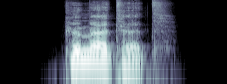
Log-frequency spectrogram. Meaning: inflection of kümmern: 1. second-person plural preterite 2. second-person plural subjunctive II
- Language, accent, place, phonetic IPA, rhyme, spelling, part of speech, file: German, Germany, Berlin, [ˈkʏmɐtət], -ʏmɐtət, kümmertet, verb, De-kümmertet.ogg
